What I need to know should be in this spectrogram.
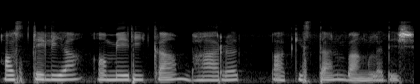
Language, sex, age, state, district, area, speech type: Marathi, female, 30-45, Maharashtra, Buldhana, rural, spontaneous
